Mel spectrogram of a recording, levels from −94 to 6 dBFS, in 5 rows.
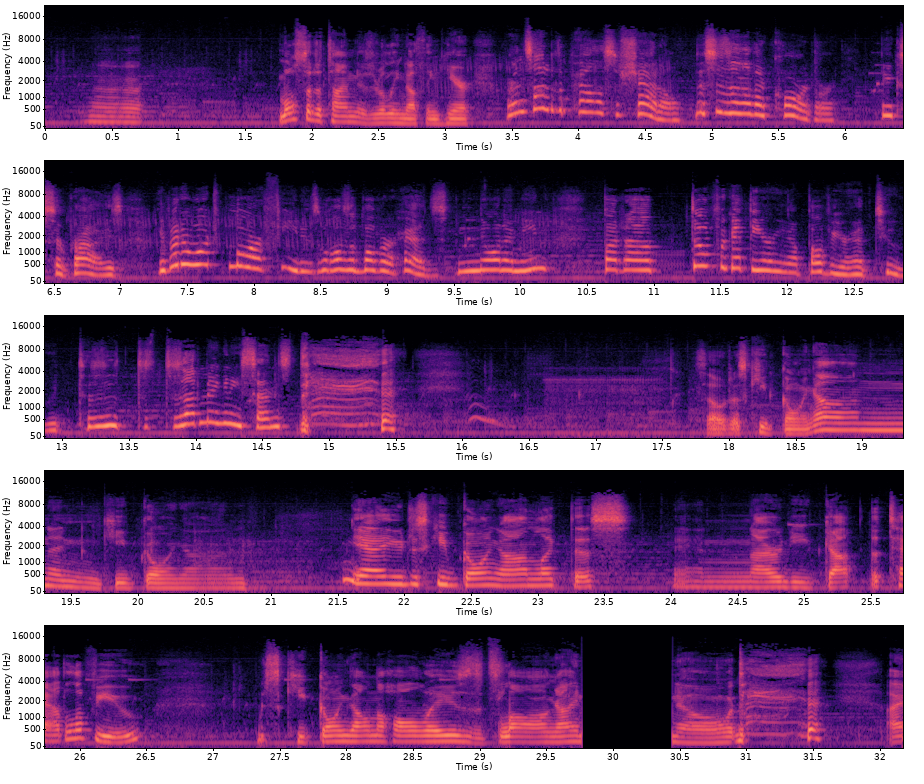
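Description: At 29.77 s a rebuffering stall cuts the sound to silence until 30.46 s. Playback ran dry and waited for more data, then resumed where it stopped, adding 0.68 s. The waveform shows a flat gap; the spectrogram, a blank vertical band.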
